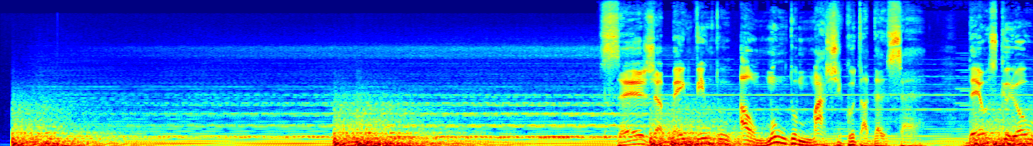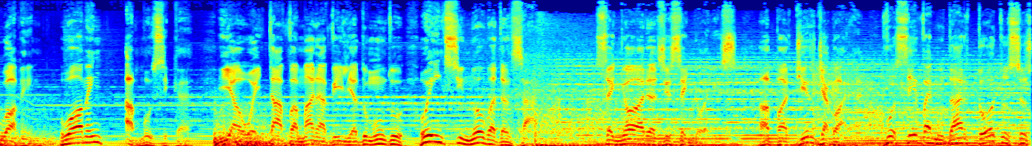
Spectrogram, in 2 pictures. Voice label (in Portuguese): vinheta voz locutor abertura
